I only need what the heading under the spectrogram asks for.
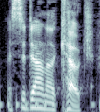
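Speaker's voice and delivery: ordinary talk, nothing marked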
